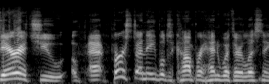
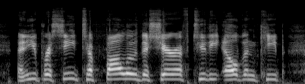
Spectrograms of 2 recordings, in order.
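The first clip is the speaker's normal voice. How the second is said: ordinary delivery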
